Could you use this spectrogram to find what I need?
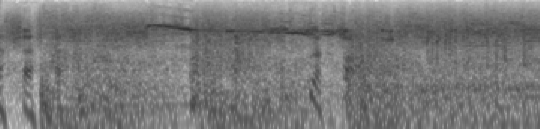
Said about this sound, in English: You like my fireworks?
